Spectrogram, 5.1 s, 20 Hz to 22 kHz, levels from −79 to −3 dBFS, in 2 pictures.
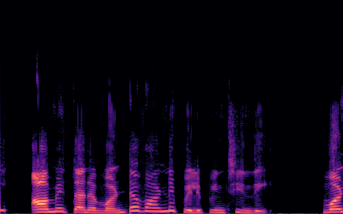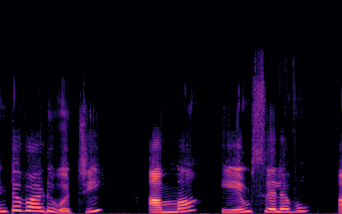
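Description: From start to finish the speech carries a gritty, grainy edge, and the top end flickers instead of sitting steady, with nothing at all above 17.3 kHz. This is plainly audible Bluetooth SBC compression, likely at a starved bit budget that fits roughly 96 kbps. SBC splits the signal into a few wide bands and allocates bits crudely, so the weak high bands lose their bits and the remainder is quantised coarsely, leaving that grit and aliasing behind.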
